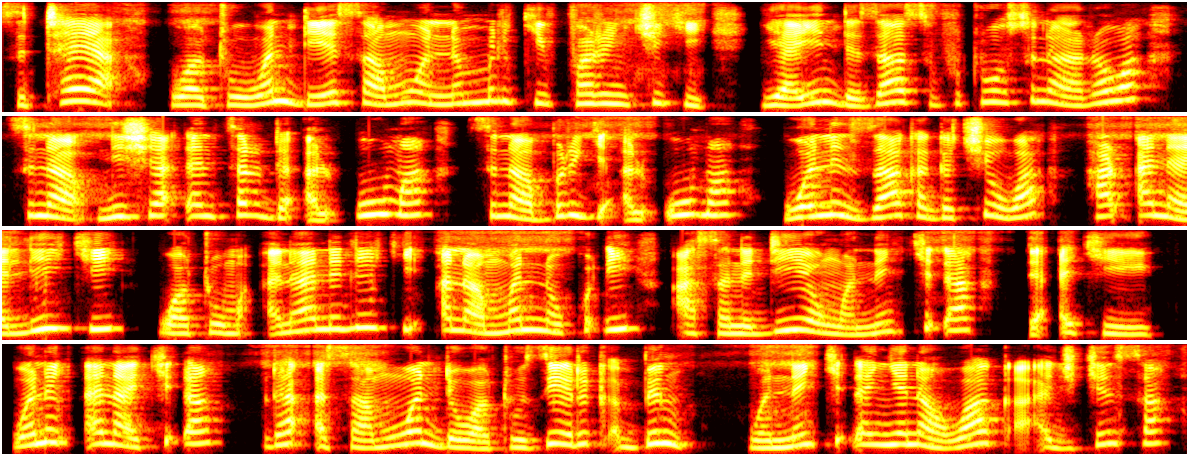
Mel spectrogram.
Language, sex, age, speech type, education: Hausa, male, 15-29, spontaneous, secondary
